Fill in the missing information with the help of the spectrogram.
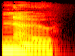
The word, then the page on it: no: British English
